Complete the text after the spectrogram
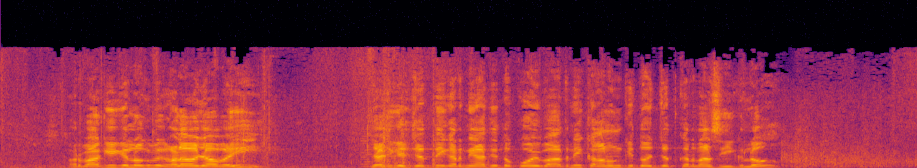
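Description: A middle-aged man speaks loudly and with animation.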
